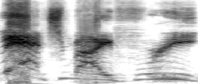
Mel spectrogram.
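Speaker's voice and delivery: loud shout. Imagining the phrase shouted in the Frieza voice: Frieza voice shouting. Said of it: "the Frieza voice just shout".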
